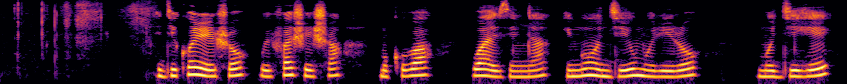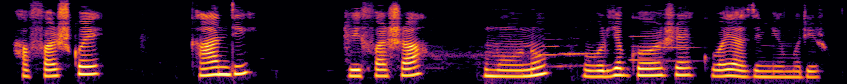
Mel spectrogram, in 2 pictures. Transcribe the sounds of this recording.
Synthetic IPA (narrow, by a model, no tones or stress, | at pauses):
iɟiko̞ɾe̞ːʃo̞wifaʃiːʃa | mukʰuβa | waːzimɲaiŋho̞ːɲɟijumuɾiɾo̞ | muɟiɦe̞ | hafaʃwe̞ | kʰaːndi | βifaʃa | umuːn̥humuβuɾɟo̞b̚ɡoːʃe̞kuβajaːzimɲiumuɾiɾo̞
